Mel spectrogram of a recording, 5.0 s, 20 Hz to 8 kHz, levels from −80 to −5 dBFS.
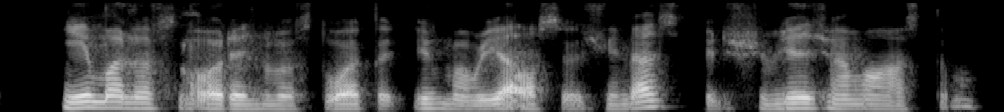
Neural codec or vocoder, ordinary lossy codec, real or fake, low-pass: autoencoder, 22.05 kHz, a latent of 192 numbers a frame, VITS, trained on one speaker; Opus, 32 kbps; fake; 7.2 kHz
